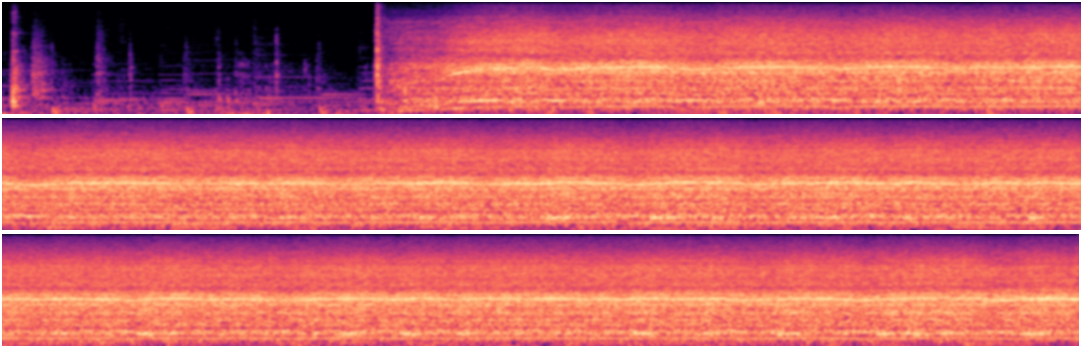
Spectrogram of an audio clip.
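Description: Hamilton Beach countertop blender switched on about two seconds in, then running at a steady speed with a constant high whine as it blends a thick green pancake batter.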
